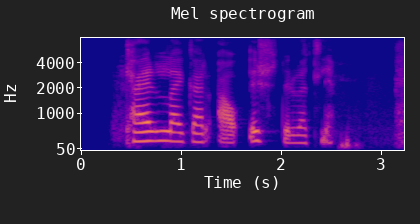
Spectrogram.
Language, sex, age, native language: Icelandic, male, 18-19, Icelandic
